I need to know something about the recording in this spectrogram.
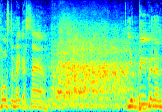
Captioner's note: audience laughing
